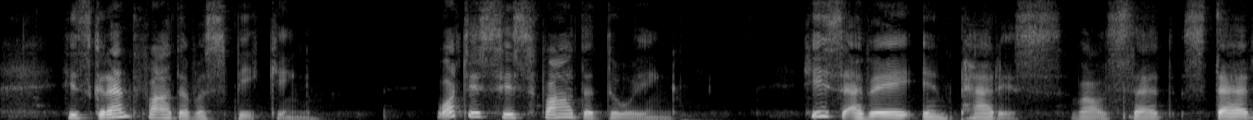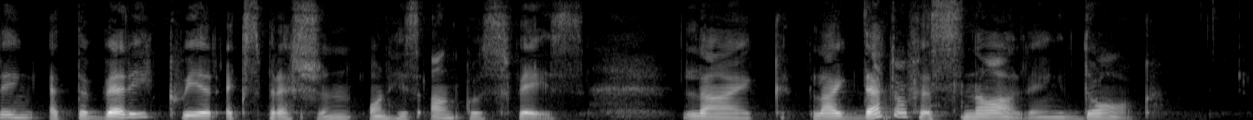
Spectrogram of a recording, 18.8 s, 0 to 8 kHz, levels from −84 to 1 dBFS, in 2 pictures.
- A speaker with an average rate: No, slow, 95 wpm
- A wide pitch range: No, average, 4.4 semitones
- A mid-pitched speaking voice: Yes, medium, 170 Hz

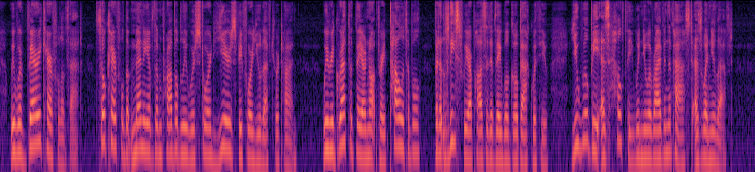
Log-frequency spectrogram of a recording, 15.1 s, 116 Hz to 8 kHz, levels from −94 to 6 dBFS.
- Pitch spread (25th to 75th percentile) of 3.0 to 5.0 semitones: Yes, average, 4.1 semitones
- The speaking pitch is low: No, medium, 170 Hz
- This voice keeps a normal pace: No, fast, 220 wpm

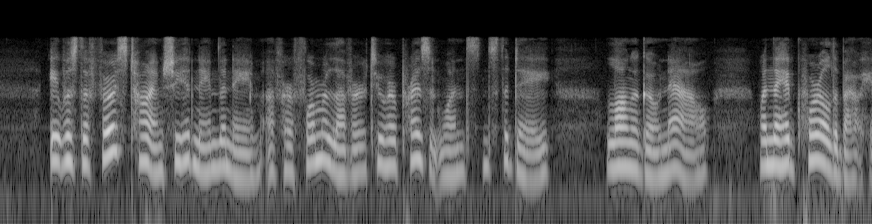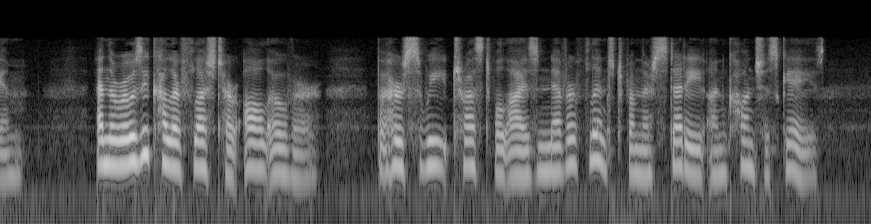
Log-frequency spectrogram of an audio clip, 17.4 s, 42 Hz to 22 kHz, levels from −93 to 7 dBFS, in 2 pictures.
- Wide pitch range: No, average, 4.5 semitones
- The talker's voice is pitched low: No, high, 195 Hz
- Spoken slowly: No, average, 170 wpm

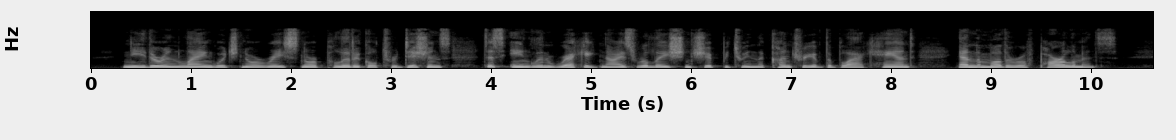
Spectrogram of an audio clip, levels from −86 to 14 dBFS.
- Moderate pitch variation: Yes, average, 3.2 semitones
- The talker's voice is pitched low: No, high, 190 Hz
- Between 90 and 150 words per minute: Yes, average, 140 wpm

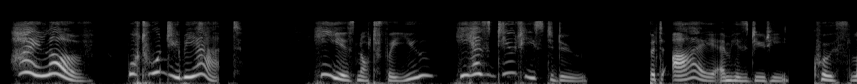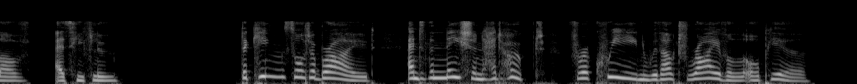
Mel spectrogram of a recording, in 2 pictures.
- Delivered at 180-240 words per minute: No, average, 155 wpm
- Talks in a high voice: Yes, high, 245 Hz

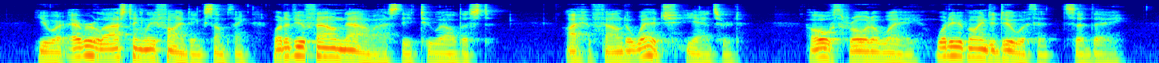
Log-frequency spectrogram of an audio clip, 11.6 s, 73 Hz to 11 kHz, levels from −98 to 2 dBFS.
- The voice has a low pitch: Yes, very low, 90 Hz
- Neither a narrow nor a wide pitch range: No, wide, 6.7 semitones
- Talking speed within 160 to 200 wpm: Yes, average, 180 wpm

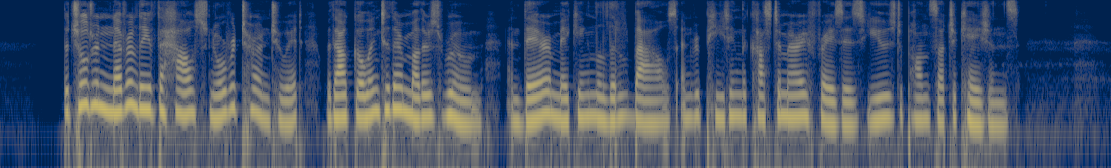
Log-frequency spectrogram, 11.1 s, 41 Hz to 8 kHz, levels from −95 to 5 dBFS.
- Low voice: No, high, 200 Hz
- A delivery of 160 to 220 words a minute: Yes, average, 165 wpm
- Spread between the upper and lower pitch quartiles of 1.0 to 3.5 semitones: Yes, average, 3.1 semitones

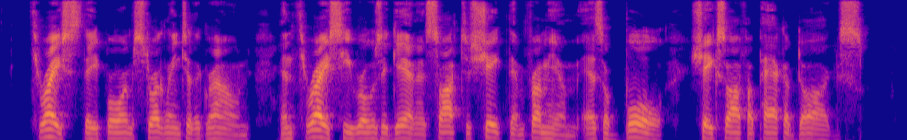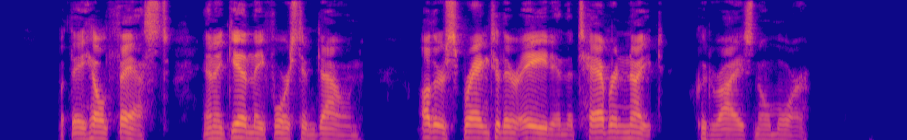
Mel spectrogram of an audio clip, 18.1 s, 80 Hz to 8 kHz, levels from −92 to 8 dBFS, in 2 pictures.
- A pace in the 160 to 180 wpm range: Yes, average, 170 wpm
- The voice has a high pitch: No, low, 115 Hz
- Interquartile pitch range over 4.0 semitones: No, average, 3.3 semitones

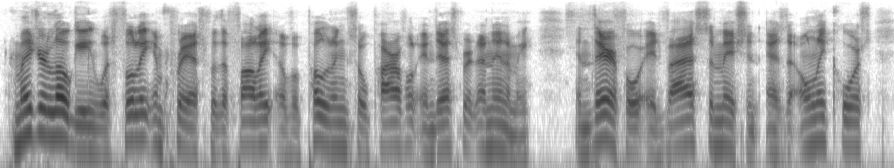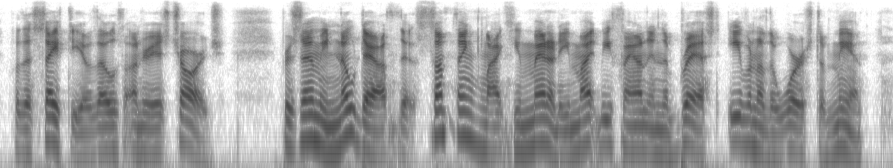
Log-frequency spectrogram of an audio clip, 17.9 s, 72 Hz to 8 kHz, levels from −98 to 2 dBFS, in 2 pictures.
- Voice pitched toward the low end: Yes, low, 125 Hz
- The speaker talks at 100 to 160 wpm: No, average, 170 wpm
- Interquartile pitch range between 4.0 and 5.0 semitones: Yes, average, 4.4 semitones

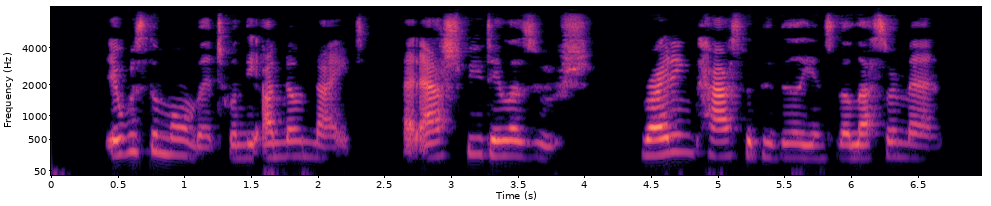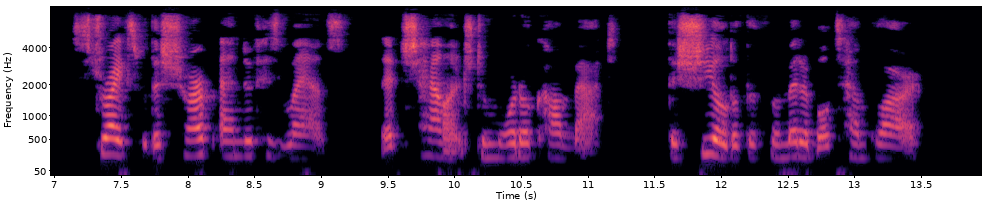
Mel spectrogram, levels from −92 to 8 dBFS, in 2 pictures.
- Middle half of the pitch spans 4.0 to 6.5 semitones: Yes, average, 4.5 semitones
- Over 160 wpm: Yes, average, 175 wpm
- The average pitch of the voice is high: Yes, high, 230 Hz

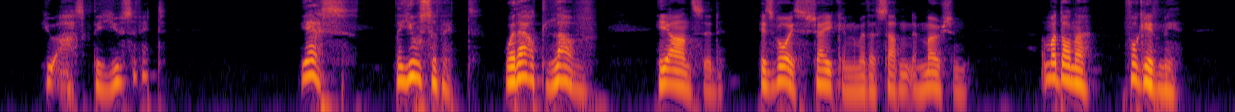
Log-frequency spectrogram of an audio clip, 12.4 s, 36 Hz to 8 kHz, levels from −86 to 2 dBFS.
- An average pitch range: No, wide, 7.4 semitones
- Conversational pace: No, slow, 125 wpm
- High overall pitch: No, low, 135 Hz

